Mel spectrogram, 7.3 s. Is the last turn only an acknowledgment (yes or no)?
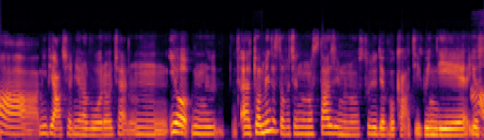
yes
